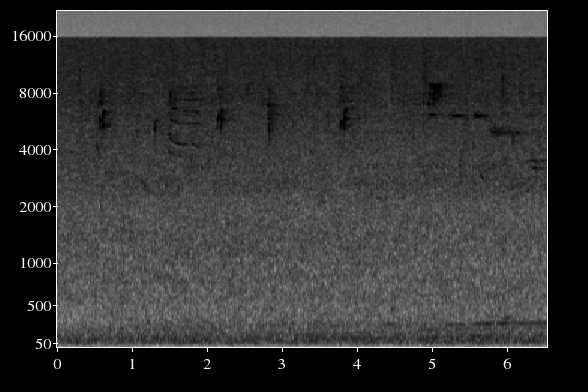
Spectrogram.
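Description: Faint woodland birdsong: short high chirps every second or so, a few drawn-out thin notes near the end, over a steady low background rumble.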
